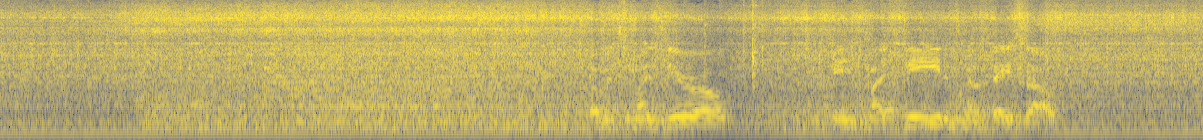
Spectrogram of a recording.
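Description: A cutting tool scrapes and whirs against spinning metal.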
